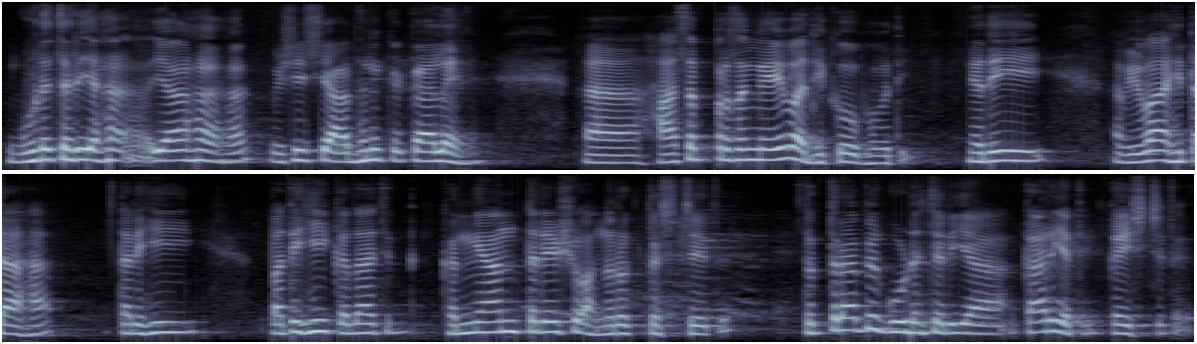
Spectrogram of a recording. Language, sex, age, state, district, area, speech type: Sanskrit, male, 18-30, Karnataka, Uttara Kannada, rural, spontaneous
